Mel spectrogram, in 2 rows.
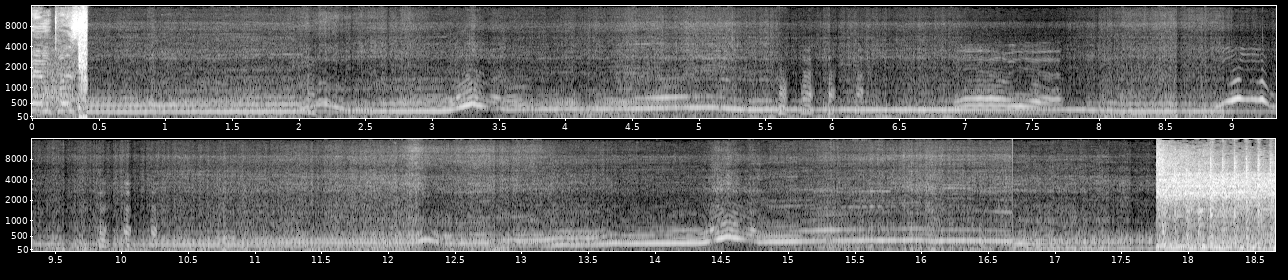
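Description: Kawasaki Ninja ZX-6R 636 inline-four engine running steadily under way, its pitch stepping down a few times and rising and falling briefly several times as the throttle is blipped.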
